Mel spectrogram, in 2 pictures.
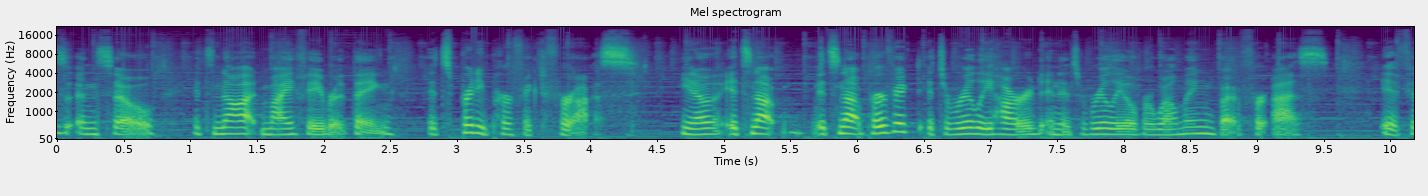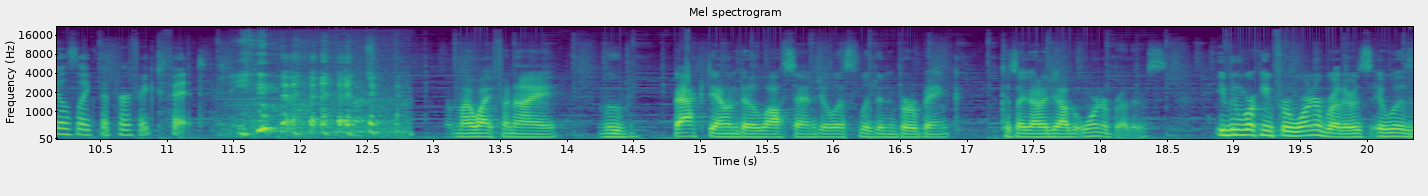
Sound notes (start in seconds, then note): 11.4 laughing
